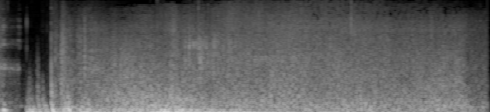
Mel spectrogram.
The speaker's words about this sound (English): That was the missile, what do you mean? That was the missile that they sent.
